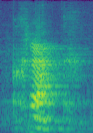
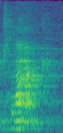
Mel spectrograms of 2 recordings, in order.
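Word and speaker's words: Clark: 아버지께서는 발음이 잘못된 것을 눈치채시고 크라크 클라크 크라크 아 제너를 클락크 투유의 발음으로 시범을 보이시며 자네는 갈자격이 없구만 하고 조크를 하시며 L과 R알 발발음을 정확히 하라는 뼈 있는 조크를 하셨습니다.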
